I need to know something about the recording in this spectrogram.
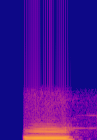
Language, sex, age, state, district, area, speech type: Manipuri, male, 30-45, Manipur, Thoubal, rural, conversation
